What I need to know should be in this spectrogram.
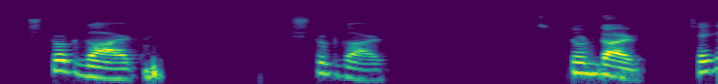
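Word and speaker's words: Stuttgart: स्टुटगार्ड, स्टुटगार्ड, स्टुटगार्ड।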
